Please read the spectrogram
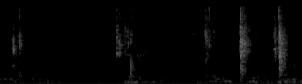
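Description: A deck of tarot cards being shuffled for a Virgo reading: a few soft, papery swishes and flutters in irregular bursts, fairly quiet, with no one talking.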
